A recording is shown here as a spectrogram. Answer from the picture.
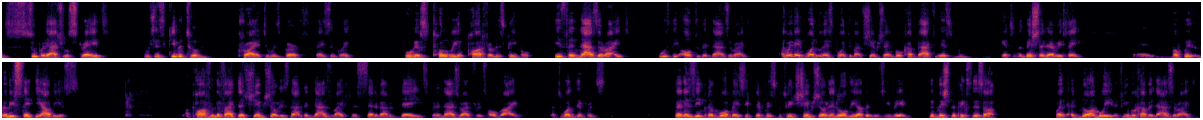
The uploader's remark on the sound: This audio was originally captured from Zoom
